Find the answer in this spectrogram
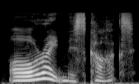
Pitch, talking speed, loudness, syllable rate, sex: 190 Hz, 170 wpm, -14 LUFS, 3.3 syllables/s, female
